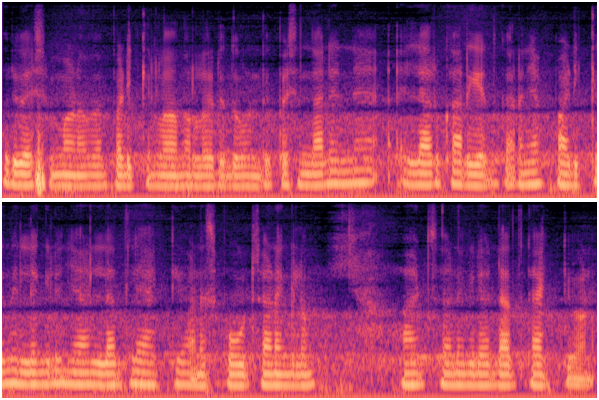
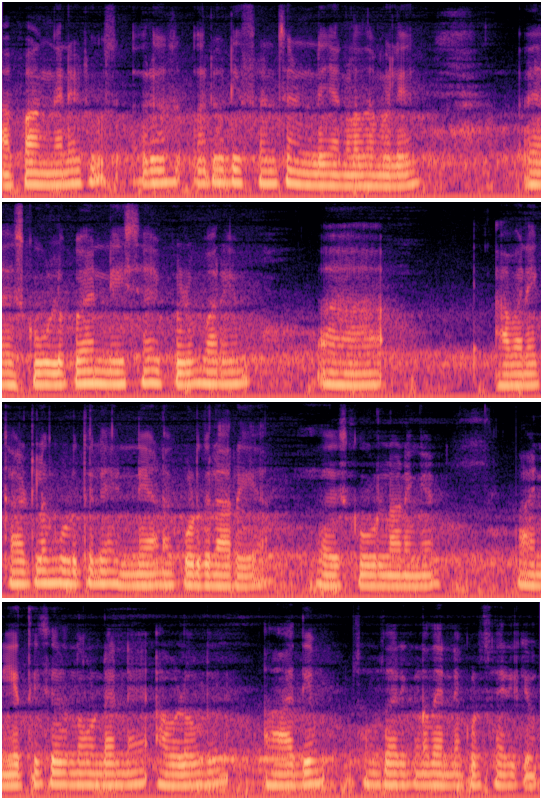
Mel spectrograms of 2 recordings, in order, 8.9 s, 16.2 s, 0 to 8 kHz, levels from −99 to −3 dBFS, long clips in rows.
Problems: low volume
